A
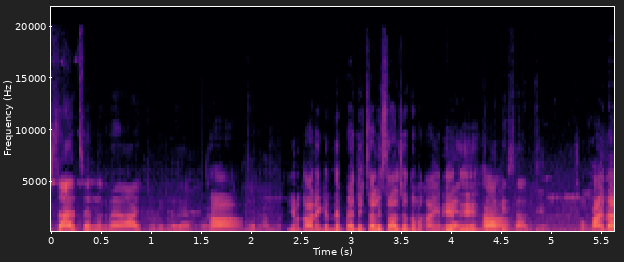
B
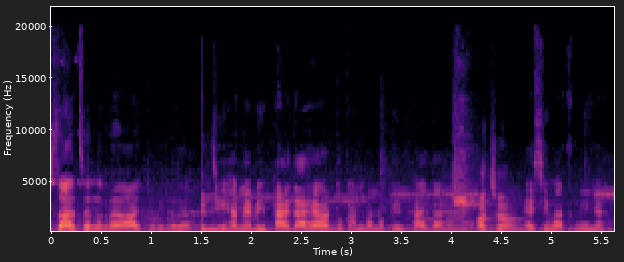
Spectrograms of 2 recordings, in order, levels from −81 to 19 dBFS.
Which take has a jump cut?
B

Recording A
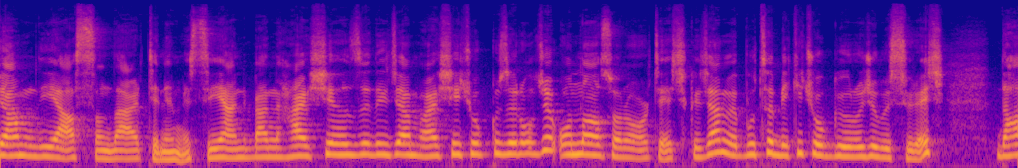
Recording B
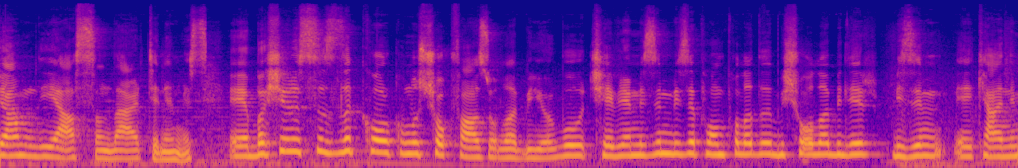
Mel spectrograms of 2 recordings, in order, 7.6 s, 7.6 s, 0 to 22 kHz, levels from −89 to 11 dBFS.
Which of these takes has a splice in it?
B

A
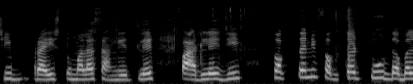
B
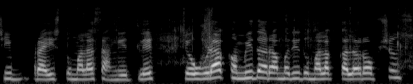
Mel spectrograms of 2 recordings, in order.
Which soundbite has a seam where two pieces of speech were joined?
A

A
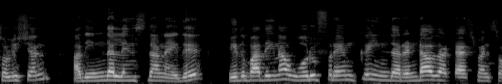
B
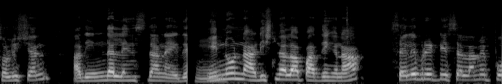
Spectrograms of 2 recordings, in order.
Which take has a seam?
B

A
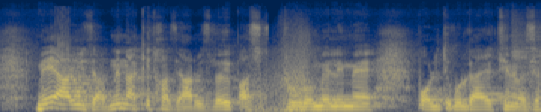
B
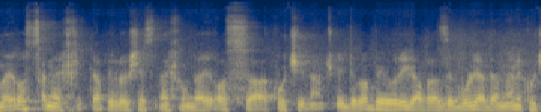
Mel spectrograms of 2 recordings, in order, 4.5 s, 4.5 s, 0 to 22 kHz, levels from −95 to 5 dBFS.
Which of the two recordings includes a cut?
A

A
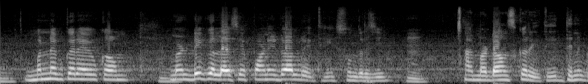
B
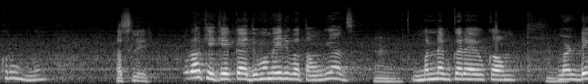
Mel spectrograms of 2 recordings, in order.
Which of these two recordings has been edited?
B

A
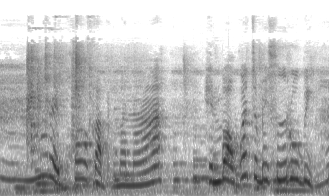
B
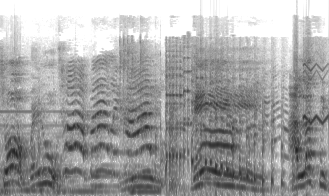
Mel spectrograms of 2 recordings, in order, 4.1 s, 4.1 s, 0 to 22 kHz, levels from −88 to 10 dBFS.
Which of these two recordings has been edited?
B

